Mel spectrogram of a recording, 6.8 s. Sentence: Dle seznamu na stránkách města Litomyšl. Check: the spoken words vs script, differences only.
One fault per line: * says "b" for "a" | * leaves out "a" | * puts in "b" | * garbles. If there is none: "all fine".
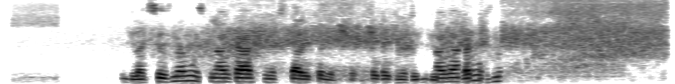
* leaves out "na"
* garbles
